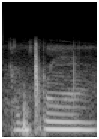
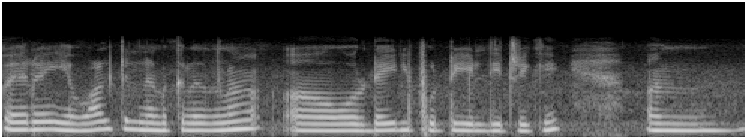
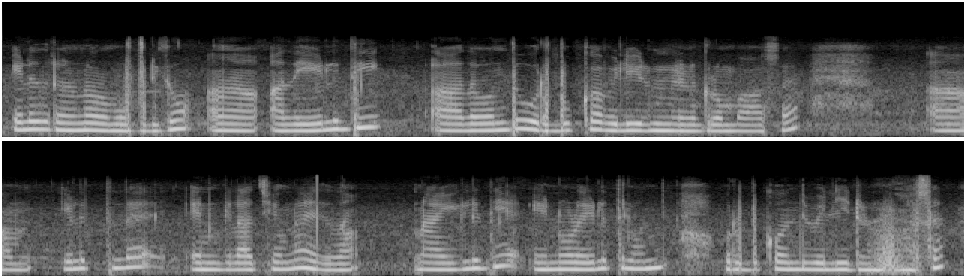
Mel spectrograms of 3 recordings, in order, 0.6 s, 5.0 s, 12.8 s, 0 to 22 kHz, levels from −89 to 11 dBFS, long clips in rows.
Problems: constant background noise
